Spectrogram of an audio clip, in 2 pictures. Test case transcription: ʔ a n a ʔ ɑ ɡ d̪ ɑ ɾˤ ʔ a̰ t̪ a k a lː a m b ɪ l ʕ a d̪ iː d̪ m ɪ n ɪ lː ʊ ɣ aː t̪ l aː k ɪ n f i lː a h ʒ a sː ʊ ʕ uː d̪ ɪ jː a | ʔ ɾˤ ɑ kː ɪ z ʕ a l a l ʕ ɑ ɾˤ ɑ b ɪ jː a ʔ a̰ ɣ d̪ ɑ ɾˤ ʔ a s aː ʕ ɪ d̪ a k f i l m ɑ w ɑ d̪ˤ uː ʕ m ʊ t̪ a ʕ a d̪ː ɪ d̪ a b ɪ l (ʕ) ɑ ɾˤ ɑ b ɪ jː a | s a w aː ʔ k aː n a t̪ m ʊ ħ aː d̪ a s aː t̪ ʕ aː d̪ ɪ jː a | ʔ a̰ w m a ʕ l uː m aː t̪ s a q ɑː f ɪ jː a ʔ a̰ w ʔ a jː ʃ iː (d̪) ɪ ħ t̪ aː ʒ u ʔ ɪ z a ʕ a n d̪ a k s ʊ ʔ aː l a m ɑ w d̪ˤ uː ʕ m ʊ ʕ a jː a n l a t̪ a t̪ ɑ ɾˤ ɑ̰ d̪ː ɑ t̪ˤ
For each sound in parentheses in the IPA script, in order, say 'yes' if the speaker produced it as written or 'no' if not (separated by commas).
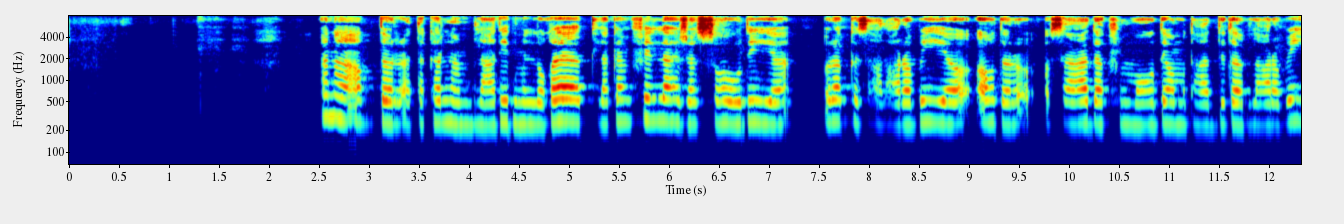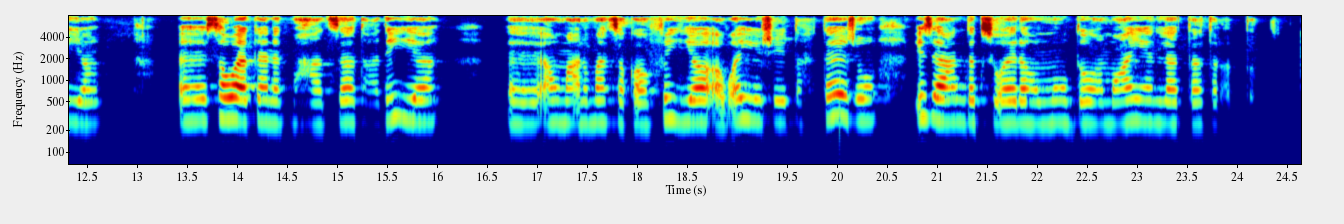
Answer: yes, no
